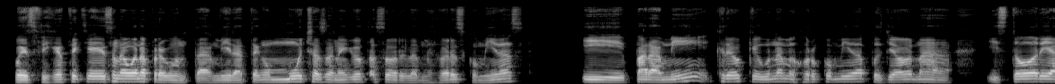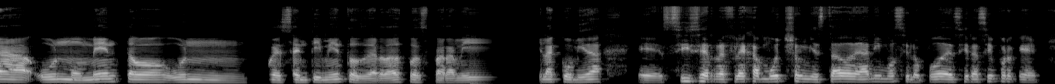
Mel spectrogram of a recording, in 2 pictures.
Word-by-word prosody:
Pues 105 -2 +7
fíjate 115 +4 +1
que 125 0 +4
es 125 - +3
una 140 -2 +6
buena 135 0 +8
pregunta. 100 -4 +1
Mira, 100 +1 0
tengo 110 +1 -1
muchas 115 +2 +2
anécdotas 115 +2 -1
sobre 105 -3 0
las 95 -1 -4
mejores 100 +5 -2
comidas, 120 +9 -3 0.6
y 115 -3 +3
para 110 -2 +5
mí 145 +11 -2
creo 140 +1 0
que 125 - -3
una 125 +3 -1
mejor 120 -2 -4
comida, 130 +1 -2
pues 105 - -5
lleva 115 +1 +2
una 115 -4 -3 0.3
historia, 125 +1 +4
un 120 +1 -3
momento, 115 +1 0
un 105 -3 -7 0.2
pues 105 -2 -4
sentimientos, 110 0 -3
¿verdad? 95 +3 -2
Pues 105 -2 -5
para 95 -2 -3
mí 110 +2 -8 0.4
la 120 0 -2
comida, 115 +2 -3 0.3
eh, 100 -1 -5
sí 150 0 -2
se 150 +1 +1
refleja 130 +1 -1
mucho 135 +2 -3
en 135 - -4
mi 125 - -6
estado 130 +3 0
de 120 -1 +1
ánimo, 130 +1 -5
si - - -7
lo - - -7
puedo 125 +1 -2
decir 115 +1 -4
así, 120 +3 -4
porque 125 -6 -7
115 Hz, 155 wpm, -22 LUFS, 105-130 Hz, 0.6 s, buena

